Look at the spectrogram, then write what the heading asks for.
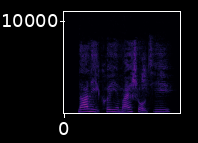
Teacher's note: See, in that my, it really doesn't sound like the third tone.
